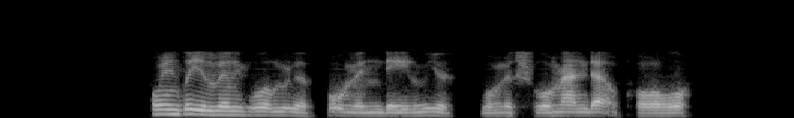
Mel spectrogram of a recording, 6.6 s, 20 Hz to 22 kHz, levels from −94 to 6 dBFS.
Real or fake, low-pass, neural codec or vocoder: fake; 3.6 kHz; codec, 16 kHz, 1 kbps, FunCodec, trained on LibriTTS, 50 frames a second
